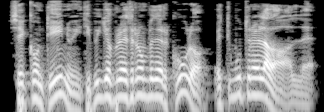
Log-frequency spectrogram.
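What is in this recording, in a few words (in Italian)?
"piglia per le trombe", dialettale, crespinese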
